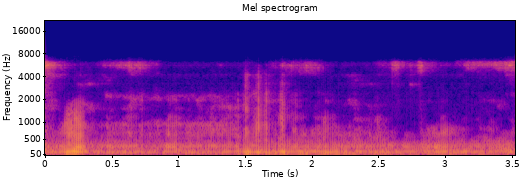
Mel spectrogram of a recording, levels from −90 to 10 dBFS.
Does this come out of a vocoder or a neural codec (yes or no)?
yes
